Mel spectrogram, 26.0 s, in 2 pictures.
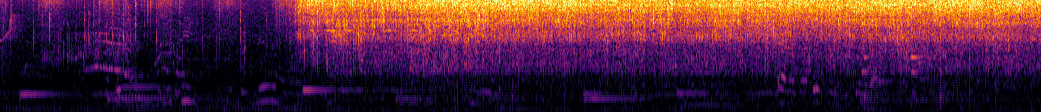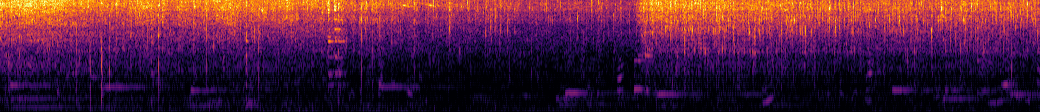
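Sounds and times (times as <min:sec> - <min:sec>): chickpeas sizzling in hot oil: 0:00.0 - 0:26.0
metal spatula scraping a pan: 0:10.5 - 0:13.1.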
